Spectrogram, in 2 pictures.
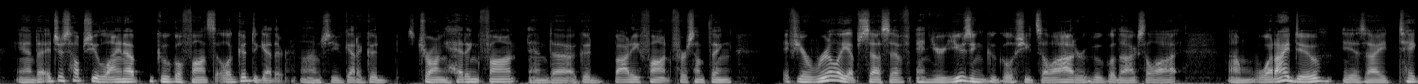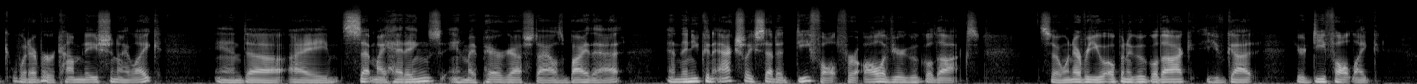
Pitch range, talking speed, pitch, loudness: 100-125 Hz, 200 wpm, 110 Hz, -25 LUFS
